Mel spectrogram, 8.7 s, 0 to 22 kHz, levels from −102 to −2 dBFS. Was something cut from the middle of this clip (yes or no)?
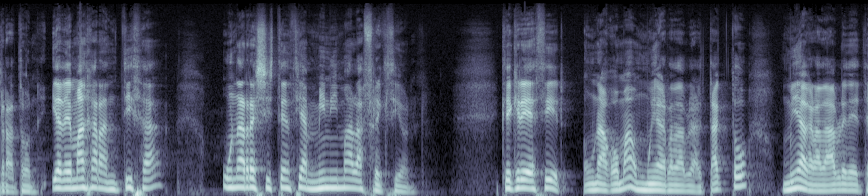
yes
